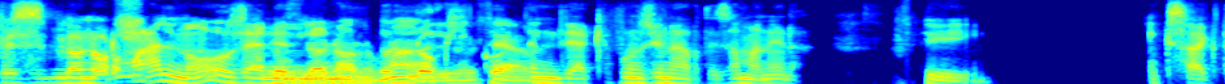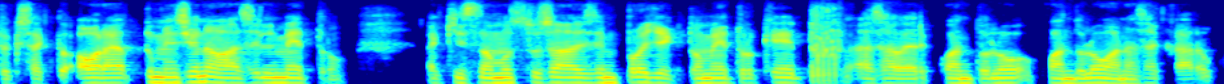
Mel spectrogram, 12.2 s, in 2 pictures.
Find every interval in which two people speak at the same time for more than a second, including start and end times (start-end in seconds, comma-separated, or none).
1.3-2.6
